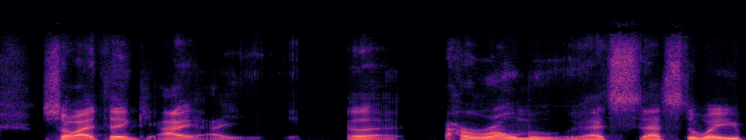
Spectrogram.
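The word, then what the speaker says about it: Hiromu: to do that so I think I uh haromu that's that's the way you pronounce his name right yeah haromu okay I like haromu I think haromu is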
